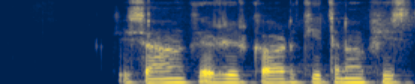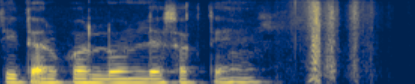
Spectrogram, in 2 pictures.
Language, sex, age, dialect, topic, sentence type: Magahi, male, 18-24, Western, agriculture, question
